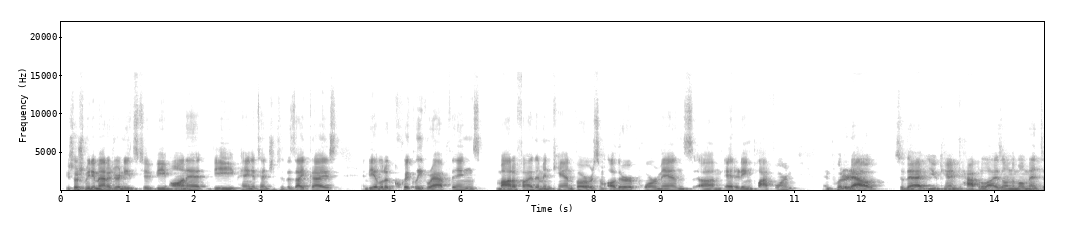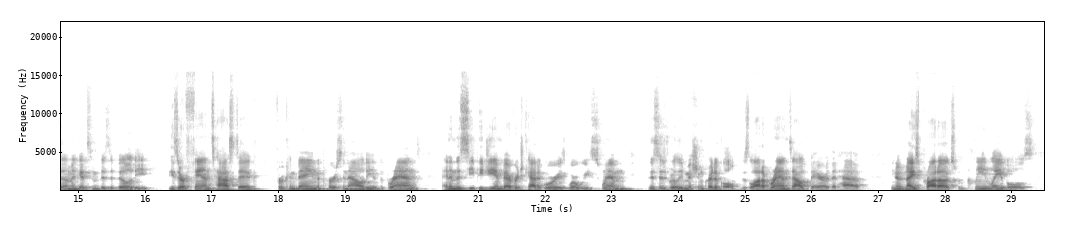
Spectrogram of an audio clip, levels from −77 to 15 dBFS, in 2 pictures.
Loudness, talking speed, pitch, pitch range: -28 LUFS, 185 wpm, 110 Hz, 105-125 Hz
